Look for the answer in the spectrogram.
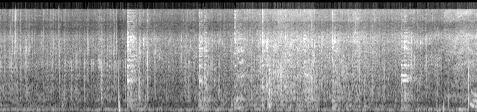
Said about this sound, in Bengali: পটলগুলো ভাজা হয়ে গেছে, একটু আলুগুলো দিয়ে দেবো। আলুগুলো একটু ভেজে নেবো।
